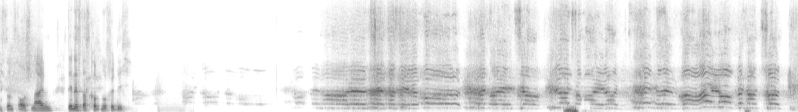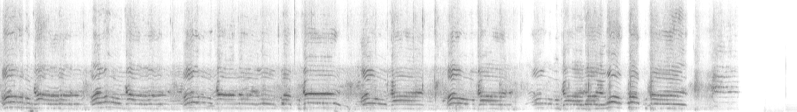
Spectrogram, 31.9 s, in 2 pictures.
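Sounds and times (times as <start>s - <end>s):
speech: 0.0s - 2.7s
crowd singing and chanting in a jingle: 2.6s - 30.3s.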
